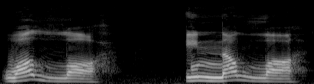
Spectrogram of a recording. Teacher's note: the lam is pronounced heavily in the word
